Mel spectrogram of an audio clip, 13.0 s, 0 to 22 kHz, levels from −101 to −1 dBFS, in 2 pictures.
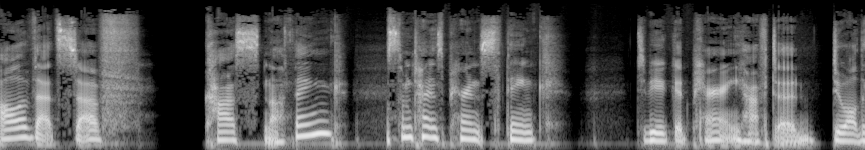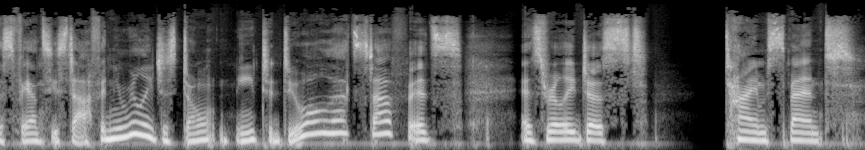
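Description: No technical faults can be heard anywhere in the recording.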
